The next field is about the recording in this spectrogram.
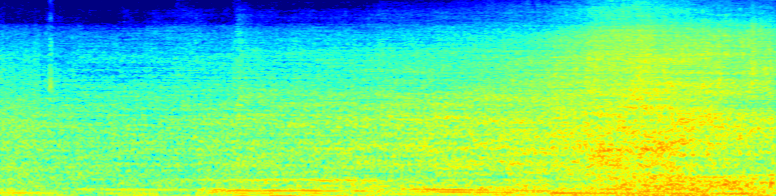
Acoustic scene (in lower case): residential area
